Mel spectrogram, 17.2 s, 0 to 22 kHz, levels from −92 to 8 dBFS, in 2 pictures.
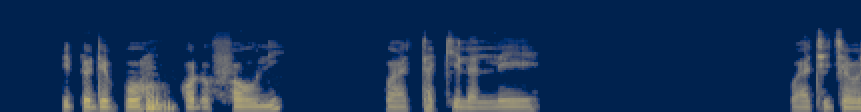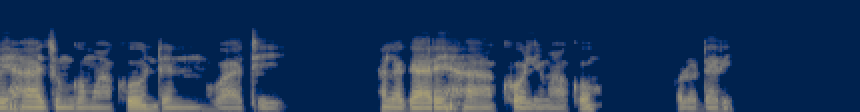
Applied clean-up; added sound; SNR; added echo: none; none; none; none.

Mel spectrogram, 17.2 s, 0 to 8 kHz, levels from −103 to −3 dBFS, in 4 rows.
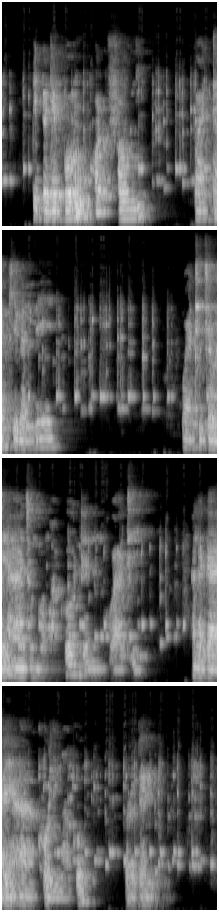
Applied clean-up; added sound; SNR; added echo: classical method WPE with log-MMSE.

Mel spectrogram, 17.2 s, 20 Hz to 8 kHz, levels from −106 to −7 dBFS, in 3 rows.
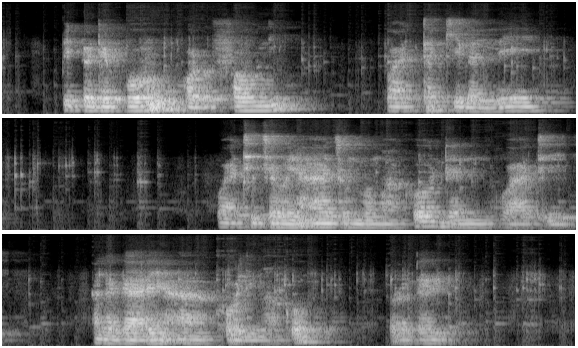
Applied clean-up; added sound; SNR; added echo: neural separator model SepFormer DNS4.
